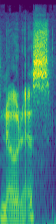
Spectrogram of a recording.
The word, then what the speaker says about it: Notiz: So it's called Notiz, but it's spelled like Notiz. I was saying Notiz, but it's Notiz.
